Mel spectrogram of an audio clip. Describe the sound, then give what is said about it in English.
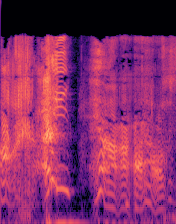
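A person vocally imitates Trisket the dog choking: a raspy gagging burst, a brief pause, then strained, warbling wheezes and groans, fairly loud. “All right, and now here's Trisket the dog having sex with someone and then choking on.”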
